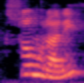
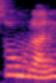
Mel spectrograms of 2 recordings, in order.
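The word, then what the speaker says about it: Tso Moriri: चलिए आगे बढ़ते हैं दूसरे लेक के बारे में, सोमरारी लेक। देखिए सोमरारी में जो स्पेलिंग होती है यहाँ पे टी साइलेंट होता है, TSOMORI लेक। ठीक है, तो इट इज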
